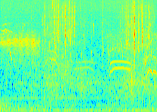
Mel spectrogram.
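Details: Iberian magpies bathing as a group in a fountain; a few thin rising and falling whistled notes, mostly near the end, against loud splashing water and a steady hiss.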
